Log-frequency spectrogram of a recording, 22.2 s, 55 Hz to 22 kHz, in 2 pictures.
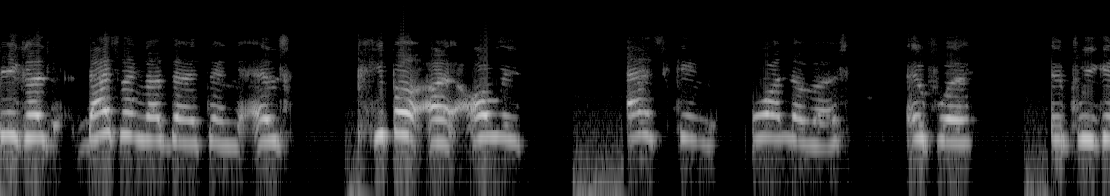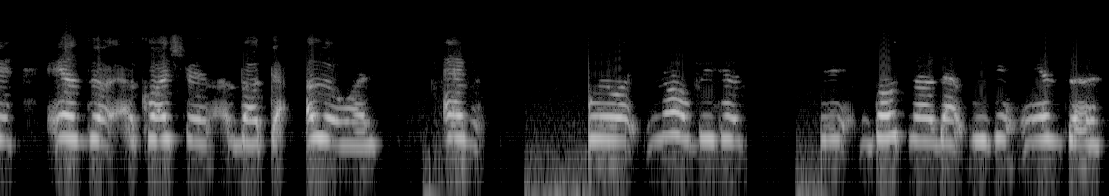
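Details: Dysarthria in a 23-year-old woman with cerebral palsy since birth after premature birth at 27 weeks. She uses a wheelchair, has no balance and a tight body. She believes her prematurity probably affects the stability of her speaking.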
